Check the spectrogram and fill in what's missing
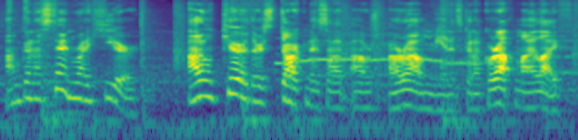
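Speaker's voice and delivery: usual speaking voice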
